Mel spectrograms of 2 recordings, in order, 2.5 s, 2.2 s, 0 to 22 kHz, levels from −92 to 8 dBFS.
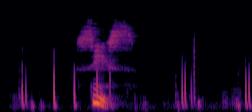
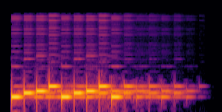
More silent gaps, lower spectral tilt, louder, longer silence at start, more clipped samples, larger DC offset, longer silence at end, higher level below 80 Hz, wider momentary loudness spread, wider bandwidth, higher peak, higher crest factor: neither; about the same, -4 dB/octave vs -4.5 dB/octave; second, -39 LUFS vs -11 LUFS; about the same, 0.2 s vs 0.1 s; neither; neither; second, 0 s vs 0.3 s; second, -86 dBFS vs -56 dBFS; first, 20 LU vs 17 LU; second, 12 kHz vs 14 kHz; second, -22 dBFS vs -2 dBFS; first, 20 dB vs 10 dB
